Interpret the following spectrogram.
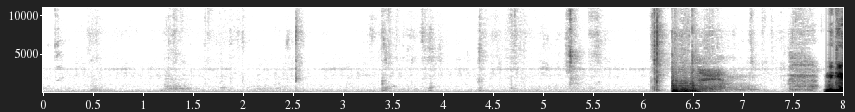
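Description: Near silence for about six seconds, then one short sound a little past six seconds in; a man starts speaking at the very end.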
